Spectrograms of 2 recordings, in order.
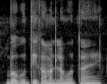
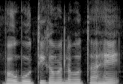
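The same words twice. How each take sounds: First: भवभूति said as "bhabhuti", without the V; V sound dropped. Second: Said in the usual way. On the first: Shown as a demonstration. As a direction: drop the V in भवभूति, making it "bha-bhu-ti". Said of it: "व यदि हटा दो यहाँ से तो ये भवभूति". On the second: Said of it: "ये व यदि हटा दो यहाँ से".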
